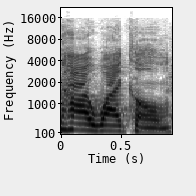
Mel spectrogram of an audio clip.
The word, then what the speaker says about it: High Wycombe: Staying in high wickham." Did I say it right? Did I say it right that time? Yeah. Yeah, you said it. All right. Staying in high WCOM.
